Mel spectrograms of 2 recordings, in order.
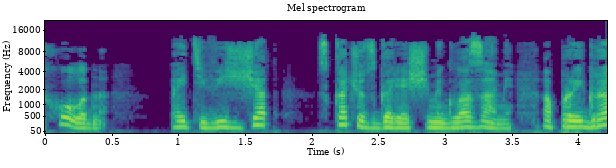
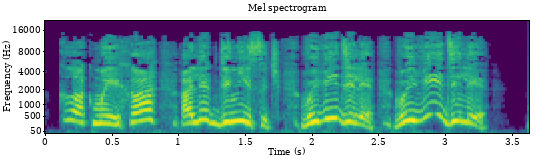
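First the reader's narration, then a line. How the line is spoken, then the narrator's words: Excited children shouting. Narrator (Russian): Возбужденно закричали семиклассники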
